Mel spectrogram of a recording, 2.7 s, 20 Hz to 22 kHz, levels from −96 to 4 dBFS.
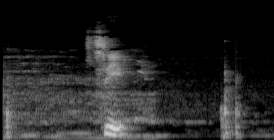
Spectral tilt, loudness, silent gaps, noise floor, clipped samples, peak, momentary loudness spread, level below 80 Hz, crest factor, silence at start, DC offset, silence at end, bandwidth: -4.5 dB/octave; -22 LUFS; none; -63 dBFS; under 0.1%; -6 dBFS; 26 LU; -76 dBFS; 22 dB; 0.05 s; under 0.1%; 0.35 s; 9.4 kHz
